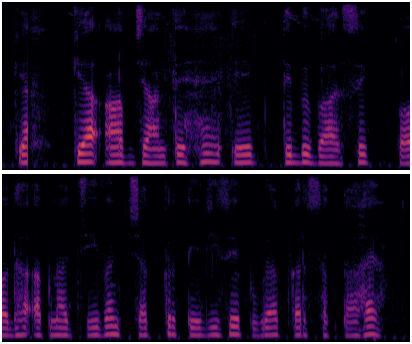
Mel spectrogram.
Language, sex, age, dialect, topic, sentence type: Hindi, male, 18-24, Awadhi Bundeli, agriculture, statement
